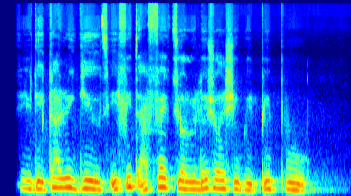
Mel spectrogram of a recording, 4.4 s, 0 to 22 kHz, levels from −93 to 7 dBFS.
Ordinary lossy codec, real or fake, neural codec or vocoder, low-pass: none; real; none; none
